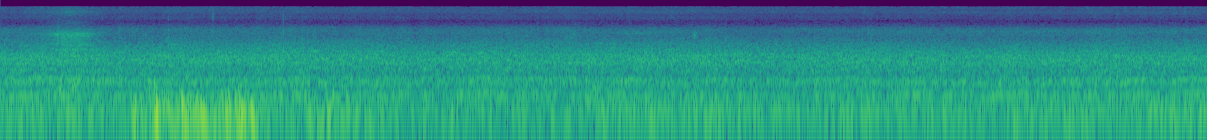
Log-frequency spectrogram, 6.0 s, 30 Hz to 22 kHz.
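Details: Honey bees swarming over an old wooden hive on 22 March 2019. Soft thuds open the clip, then a steady low buzz of many wings holds to the end.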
